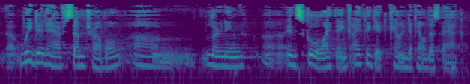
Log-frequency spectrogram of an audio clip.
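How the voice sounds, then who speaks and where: Woman with a low voice in an echoey hall. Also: a little slow, vocal fry, warm tone. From New Mexico, USA. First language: Greek. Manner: hesitant, with many ums and restarts when answering. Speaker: speaker giving a history talk. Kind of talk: reading a story aloud, then answering audience questions. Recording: echoey hall, faint background noise.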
